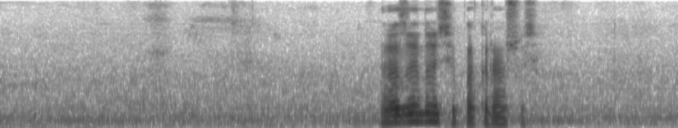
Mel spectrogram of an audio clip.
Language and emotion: Russian, neutral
